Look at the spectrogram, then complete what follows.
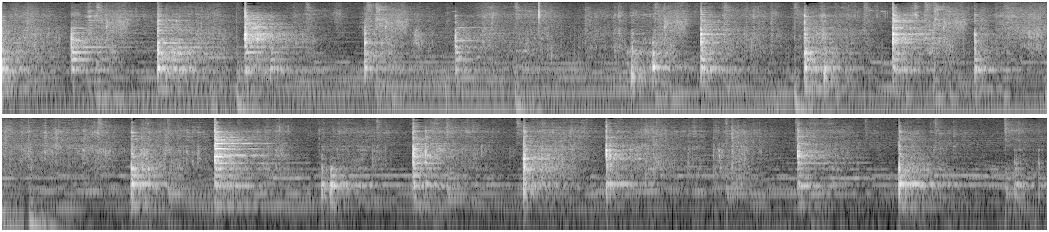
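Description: Wooden spatula stirring and scraping dry whole spices (red chillies, coriander seeds, cumin, fennel) around a stainless steel pan as they dry-roast, in repeated strokes about two a second.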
